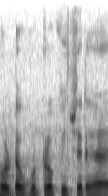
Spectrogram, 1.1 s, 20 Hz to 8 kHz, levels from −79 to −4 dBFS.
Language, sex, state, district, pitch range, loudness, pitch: Hindi, male, Maharashtra, Gondia, 115-120 Hz, -18 LUFS, 120 Hz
